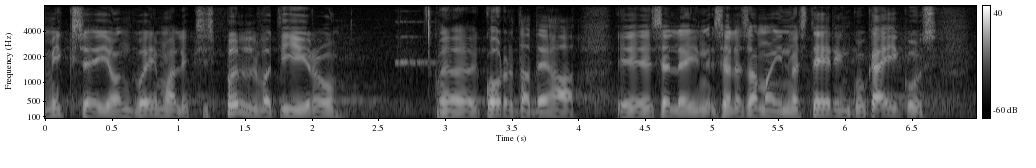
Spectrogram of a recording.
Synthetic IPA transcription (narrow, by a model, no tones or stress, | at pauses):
mikse̞jo̞nd̪̥vɤ̞jmɑlikːsispɤlvɑt̪iːɾu | ko̞rd̪̥ɑt̪e̞ɦɑse̞lːese̞lːe̞s̬ɑmːɑinve̞st̪e̞ːɾiŋɡ̥ukæjɡ̥us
